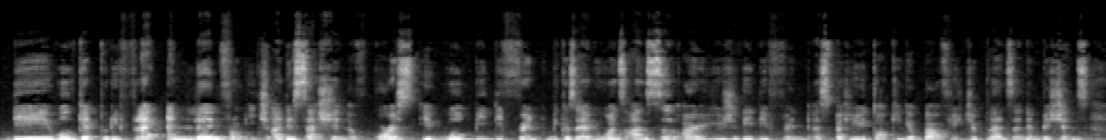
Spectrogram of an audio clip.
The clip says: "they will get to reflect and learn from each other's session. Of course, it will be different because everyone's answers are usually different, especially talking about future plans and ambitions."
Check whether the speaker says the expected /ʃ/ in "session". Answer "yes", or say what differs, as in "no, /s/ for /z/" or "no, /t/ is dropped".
yes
